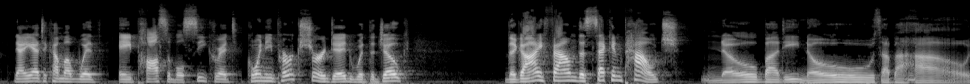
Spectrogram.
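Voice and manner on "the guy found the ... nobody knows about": eerie, spooky voice. Recounting a joke from a show, delivered in a spooky voice. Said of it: "I'm saying that in the spooky voice".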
